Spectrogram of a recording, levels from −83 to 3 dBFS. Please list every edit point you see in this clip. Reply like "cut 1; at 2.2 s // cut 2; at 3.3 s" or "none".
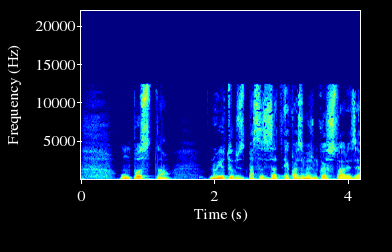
none

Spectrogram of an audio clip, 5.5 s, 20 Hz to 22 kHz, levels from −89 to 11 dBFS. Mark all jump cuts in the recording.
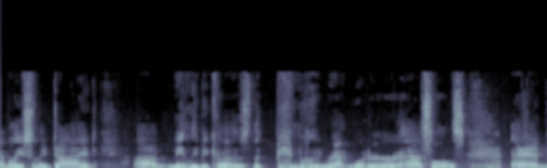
none

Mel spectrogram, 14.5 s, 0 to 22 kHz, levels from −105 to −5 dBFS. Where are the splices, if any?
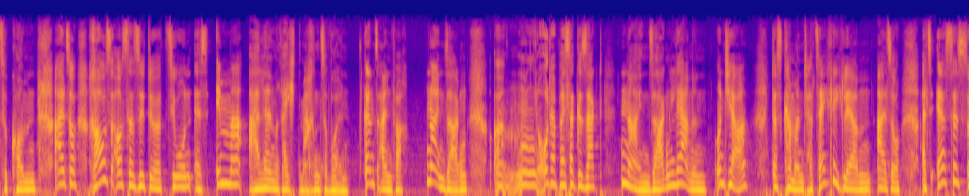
cut 1; at 10.6 s

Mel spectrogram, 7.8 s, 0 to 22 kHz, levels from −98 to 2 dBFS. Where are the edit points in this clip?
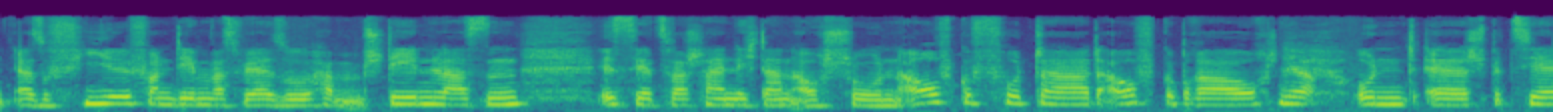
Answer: none

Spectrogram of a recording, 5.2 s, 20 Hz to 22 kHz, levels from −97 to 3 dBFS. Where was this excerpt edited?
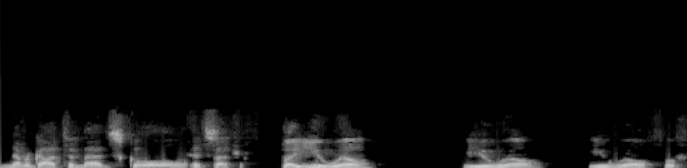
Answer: none

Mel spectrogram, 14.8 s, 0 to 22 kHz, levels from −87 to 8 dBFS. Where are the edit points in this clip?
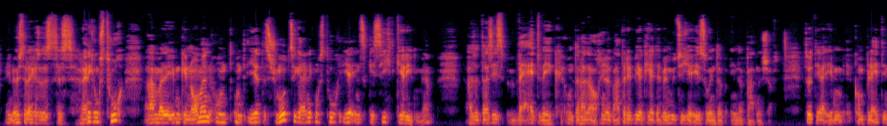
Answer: cut 1; at 7.7 s // cut 2; at 13.5 s

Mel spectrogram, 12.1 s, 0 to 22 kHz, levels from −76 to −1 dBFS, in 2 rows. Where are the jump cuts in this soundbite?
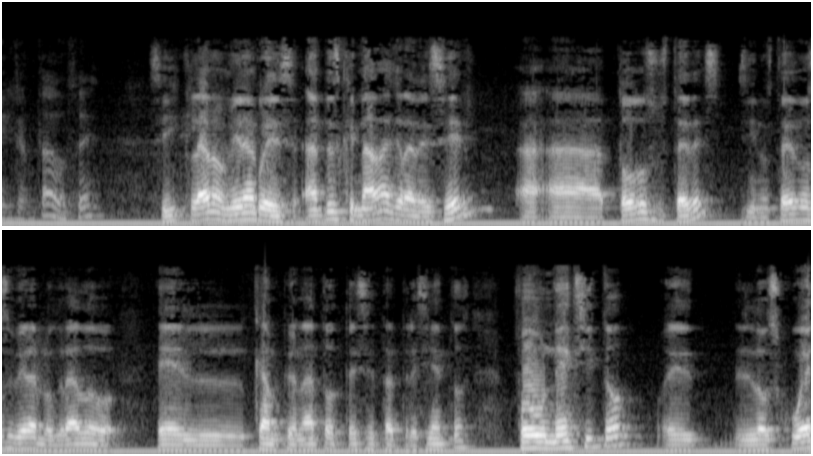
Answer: cut 1; at 1.9 s // cut 2; at 5.6 s

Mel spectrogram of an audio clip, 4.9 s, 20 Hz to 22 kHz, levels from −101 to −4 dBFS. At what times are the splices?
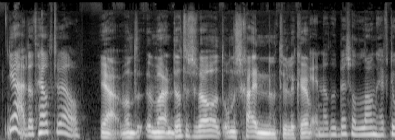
cut 1; at 1.1 s // cut 2; at 3.9 s

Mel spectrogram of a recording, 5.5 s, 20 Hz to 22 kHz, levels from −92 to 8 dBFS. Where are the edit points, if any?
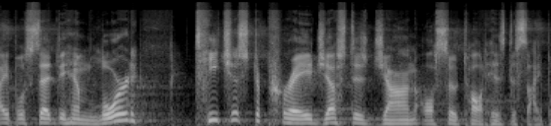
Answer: none

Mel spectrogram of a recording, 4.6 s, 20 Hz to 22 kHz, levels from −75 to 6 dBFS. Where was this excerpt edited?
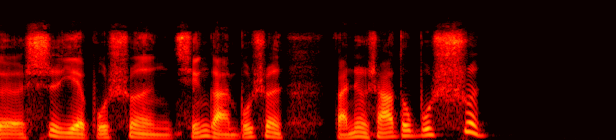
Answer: cut 1; at 1.3 s // cut 2; at 2.8 s

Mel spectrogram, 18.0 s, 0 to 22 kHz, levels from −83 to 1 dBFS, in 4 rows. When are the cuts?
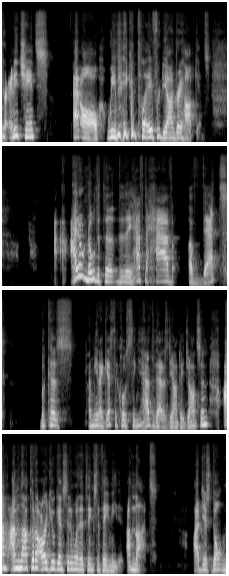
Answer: none

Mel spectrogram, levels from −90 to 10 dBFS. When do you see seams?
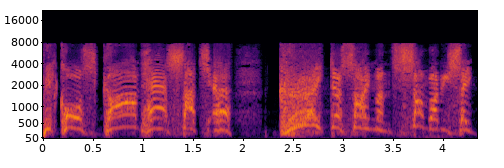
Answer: none

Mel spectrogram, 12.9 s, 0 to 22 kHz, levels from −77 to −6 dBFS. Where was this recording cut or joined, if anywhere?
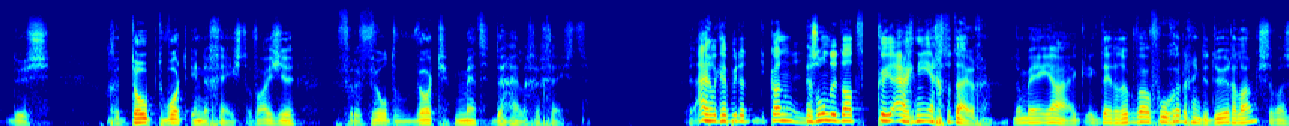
cut 1; at 6.7 s // cut 2; at 8.1 s

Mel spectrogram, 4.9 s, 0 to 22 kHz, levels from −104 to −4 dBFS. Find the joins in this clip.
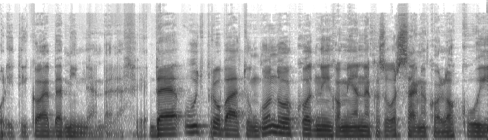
cut 1; at 1.5 s // cut 2; at 3.3 s

